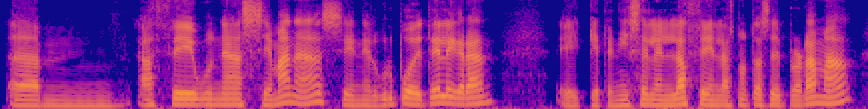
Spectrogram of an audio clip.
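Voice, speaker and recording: Hesitant man, bright and crisp. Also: fairly high pitch, moderate pace, no echo, studio quality. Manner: hesitant, many fillers and restarts. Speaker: podcast host. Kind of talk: casual chat.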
